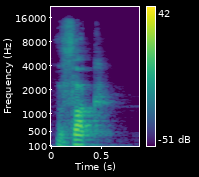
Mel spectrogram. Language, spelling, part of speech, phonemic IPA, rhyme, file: Dutch, vak, noun, /vɑk/, -ɑk, Nl-vak.ogg
- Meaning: 1. a compartment (e.g. a shelf, a section) 2. a subject, discipline, class, notably in education 3. a profession 4. a trade, craft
